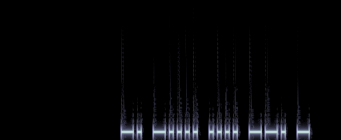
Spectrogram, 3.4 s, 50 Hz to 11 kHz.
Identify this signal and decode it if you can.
Morse code, heard as a keyed tone, about 32 wpm, 700 Hz. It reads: N6HGT
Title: USA Call Signs - 5 Characters - 2x Character Spacing - 30wpm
